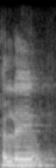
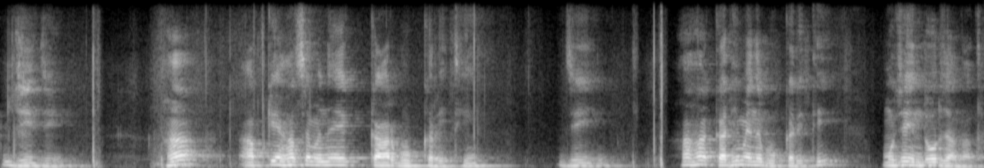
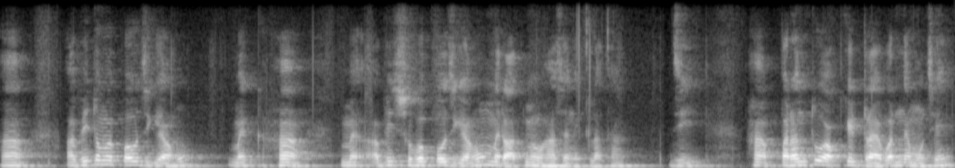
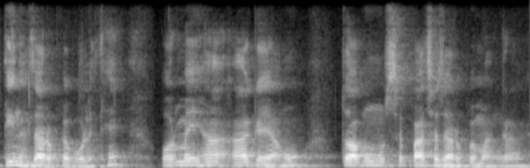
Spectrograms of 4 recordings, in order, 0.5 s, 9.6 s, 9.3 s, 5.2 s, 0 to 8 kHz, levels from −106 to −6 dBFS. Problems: background sounds at intervals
